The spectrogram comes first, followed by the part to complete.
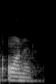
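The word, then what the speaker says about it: honor: ठीक है, इसमें है का साउंड है लेकिन इसमें ओ का साउंड है, ऑनर।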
